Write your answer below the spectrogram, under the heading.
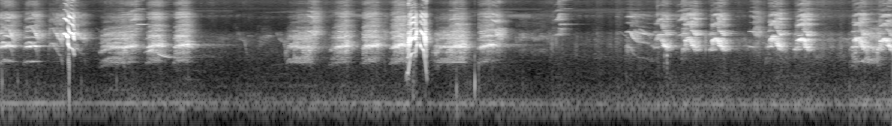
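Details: Indian ringneck parrot chirping in three bursts of rapid, harsh, harmonic notes, each burst a quick string of squawky chirps separated by short pauses, with a low steady hum underneath.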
